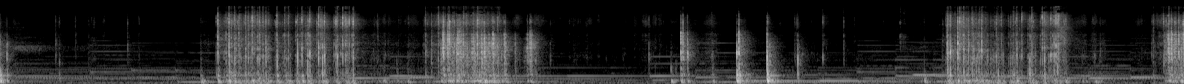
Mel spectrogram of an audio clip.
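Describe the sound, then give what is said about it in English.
A deck of oracle cards is shuffled in several loud, rapid bursts of riffling and slapping, with dull thunks and quieter gaps between bursts as a card is drawn. “So now we're going to pull you a oracle card, a wisdom of the oracle card, okay?”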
